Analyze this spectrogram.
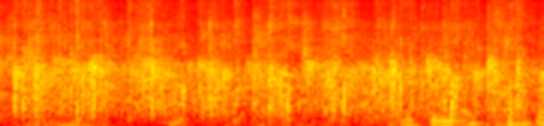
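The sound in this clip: A Danish studio audience applauds: dense, steady clapping holds at an even level throughout, with voices emerging faintly near the end.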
